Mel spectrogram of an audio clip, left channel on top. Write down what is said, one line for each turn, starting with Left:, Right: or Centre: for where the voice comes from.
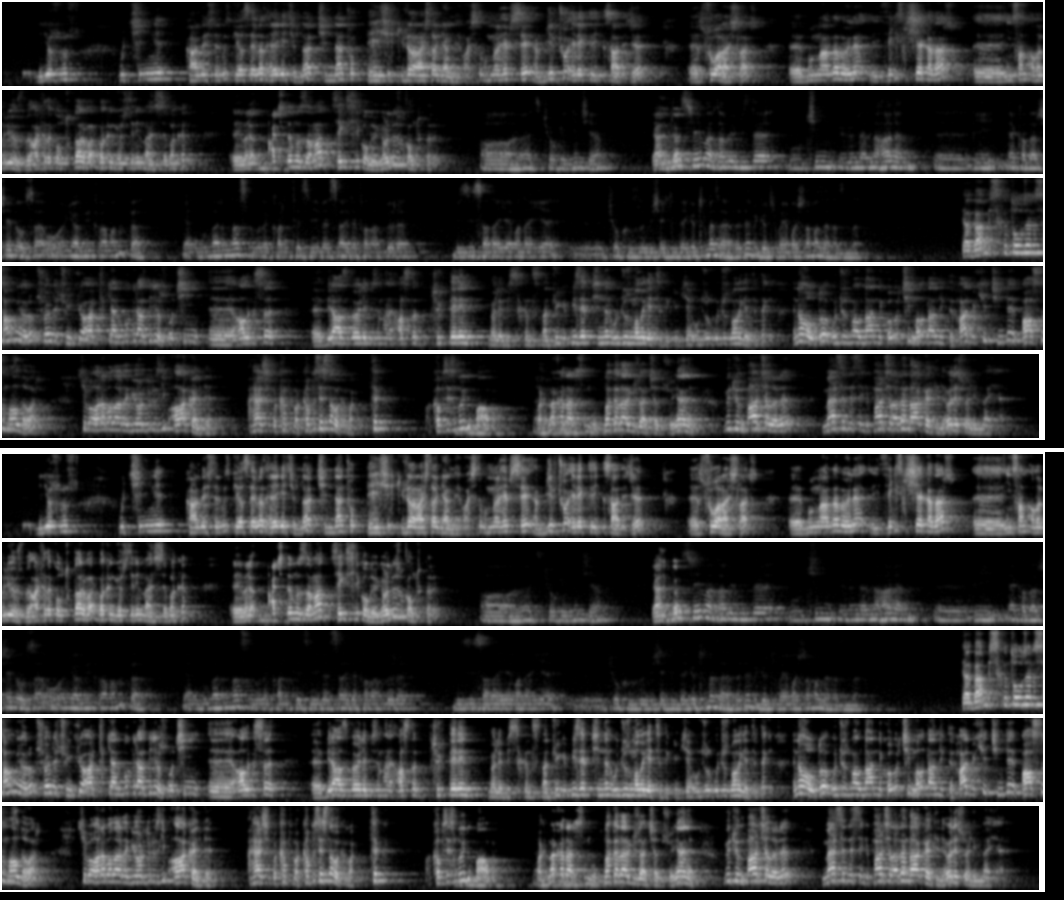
Right: biliyorsunuz bu Çinli kardeşlerimiz piyasayı biraz ele geçirdiler. Çin'den çok değişik güzel araçlar gelmeye başladı. Bunlar hepsi, yani birçoğu elektrikli sadece. e, su araçlar. E, bunlarda böyle e, 8 kişiye kadar e, insan alabiliyoruz. Böyle arkada koltuklar var. Bakın göstereyim ben size bakın. E, böyle
Left: Hı.
Right: açtığımız zaman 8 kişilik oluyor. Gördünüz mü koltukları?
Left: Aa evet çok ilginç ya.
Right: Yani,
Left: Ya biraz
Right: böyle-
Left: şey var tabii bizde bu Çin ürünlerine halen e, bir ne kadar şey de olsa o ön yargıyı kıramadık da yani bunların nasıl böyle kalitesi vesaire falan böyle bizi sanayiye manayiye e, çok hızlı bir şekilde götürmez herhalde değil mi? Götürmeye başlamaz en azından.
Right: yani ben bir sıkıntı olacağını sanmıyorum. Şöyle çünkü artık yani bu biraz biliyorsun o Çin e, algısı e, biraz böyle bizim hani aslında Türklerin böyle bir sıkıntısından. Çünkü biz hep Çin'den ucuz malı getirdik ülkeye. Ucuz, ucuz malı getirdik. E ne oldu? Ucuz mal dandik olur, Çin malı dandiktir. Halbuki Çin'de aslında mal da var. Ki bu arabalarda gördüğünüz gibi A kalite. Her şey bak kapı bak. Kapı sesine bakın bak. Tık. Kapı sesini
Left: Hmm.
Right: duydun mu abi?
Left: Evet
Right: Bak ne kadar
Left: evet.
Right: smooth, ne kadar güzel çalışıyor. Yani bütün parçaları Mercedes'teki parçalardan daha kaliteli. Öyle söyleyeyim ben yani.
